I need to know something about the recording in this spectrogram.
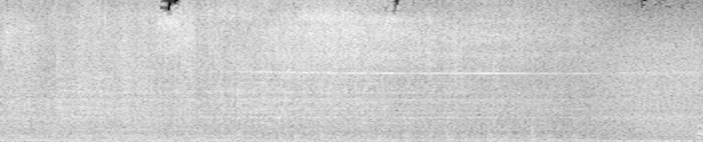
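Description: Freight cars rumble and clatter past close by.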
